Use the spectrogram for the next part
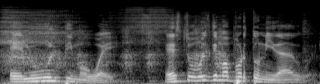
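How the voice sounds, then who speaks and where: A man's voice: mid-range voice, very animated, a little fast, noisy background. A man with a Mexican accent hosting a casual podcast, presenting items to the group in slangy everyday talk. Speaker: podcast host presenting memes.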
